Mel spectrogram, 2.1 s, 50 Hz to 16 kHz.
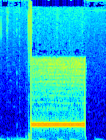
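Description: A phone call being dialed on the 102.9 The Wolf morning radio show for its Second Date Update segment: a sharp click, then one loud, steady telephone tone that holds for about a second before cutting off abruptly. No one speaks.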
